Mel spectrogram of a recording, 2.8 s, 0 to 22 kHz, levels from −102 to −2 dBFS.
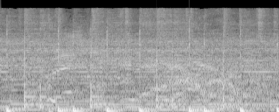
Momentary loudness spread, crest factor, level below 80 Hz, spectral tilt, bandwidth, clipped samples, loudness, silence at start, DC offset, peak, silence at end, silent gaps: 2 LU; 14 dB; -18 dBFS; -4 dB/octave; 16.5 kHz; under 0.1%; -14 LUFS; 0 s; under 0.1%; 0 dBFS; 0 s; none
